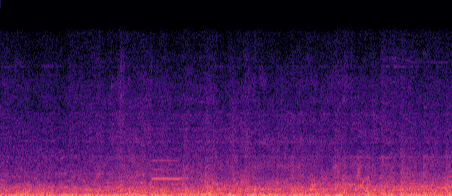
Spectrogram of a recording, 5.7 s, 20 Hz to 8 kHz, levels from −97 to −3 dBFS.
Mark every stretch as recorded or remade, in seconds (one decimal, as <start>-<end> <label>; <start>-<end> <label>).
0.0-1.1 recorded; 1.1-1.9 remade; 1.9-2.6 recorded; 2.6-4.8 remade; 4.8-5.7 recorded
